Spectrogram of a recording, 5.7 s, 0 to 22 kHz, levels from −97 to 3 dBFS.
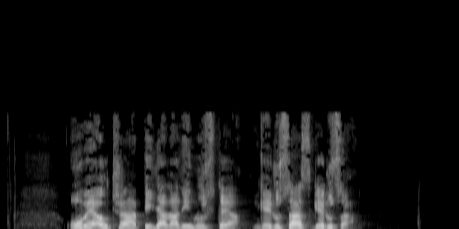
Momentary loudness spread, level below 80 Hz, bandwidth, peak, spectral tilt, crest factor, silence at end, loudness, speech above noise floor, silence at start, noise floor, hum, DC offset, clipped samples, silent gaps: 11 LU; -82 dBFS; 11.5 kHz; -10 dBFS; -5.5 dB/octave; 22 dB; 1.4 s; -29 LUFS; over 62 dB; 0.9 s; under -90 dBFS; none; under 0.1%; under 0.1%; none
